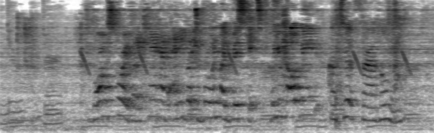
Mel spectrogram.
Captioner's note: in high pitched voice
